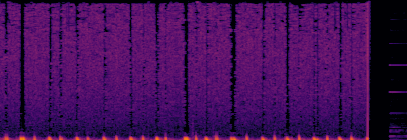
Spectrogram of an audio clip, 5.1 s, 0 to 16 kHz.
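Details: Calico pet cat's heart heard through a toy stethoscope; fast, steady low thumps at roughly 170 a minute, with heart rate varying with the cat's mental state; normal heart sounds.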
